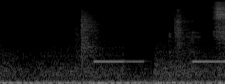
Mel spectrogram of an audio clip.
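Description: A truck reverses into a parking spot in American Truck Simulator, its backup alarm sounding two steady beeps over a low idling engine rumble, with short bursts of air hiss between them.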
